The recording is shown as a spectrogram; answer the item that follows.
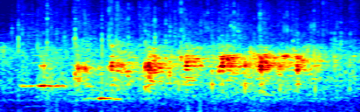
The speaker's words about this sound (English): Did that help anybody? Yeah. Well, give God a hand clap. Yeah.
